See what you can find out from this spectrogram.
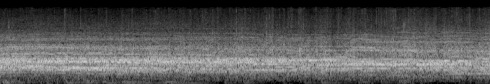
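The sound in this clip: A live studio audience at William Jewell College in Kansas City cheers, whoops and applauds, a loud, dense roar of voices and clapping that stays strong and unbroken throughout.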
